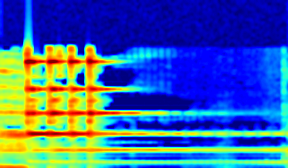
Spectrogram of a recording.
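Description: A small metal hand bell struck once, ringing with a clear high tone that fades slowly. It is rung to mark a winning match on the scratch card.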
